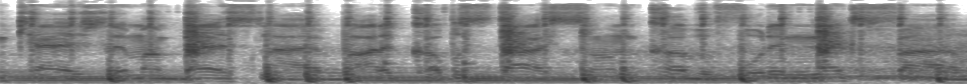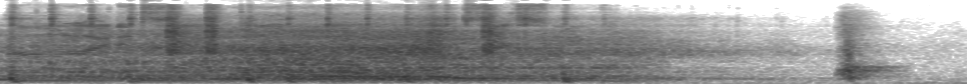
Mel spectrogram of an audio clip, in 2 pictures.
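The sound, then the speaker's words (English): A car engine revs hard, its roar swelling and building over several seconds before cutting off, followed by a short final blip. The sound is loud, with no talking. “I just love to hear the engine. Listen, I love cars. I love to hear the horsepower.”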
